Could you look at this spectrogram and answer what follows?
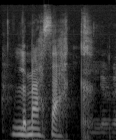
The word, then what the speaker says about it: le massacre: Yeah, it's le massacre. Le massacre. Le massacre is how it'd be pronounced.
